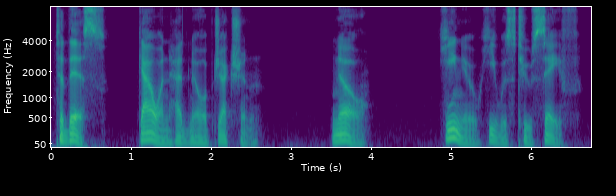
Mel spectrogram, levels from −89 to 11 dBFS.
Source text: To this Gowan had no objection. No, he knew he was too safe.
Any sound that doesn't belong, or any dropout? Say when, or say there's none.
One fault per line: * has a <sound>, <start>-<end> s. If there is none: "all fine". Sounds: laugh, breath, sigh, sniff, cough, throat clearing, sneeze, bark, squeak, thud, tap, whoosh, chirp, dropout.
all fine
